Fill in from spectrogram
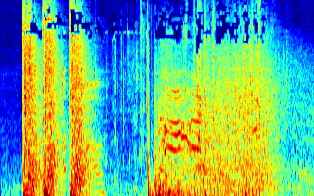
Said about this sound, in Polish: Dobra, skąd były te strzały? Z góry były?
